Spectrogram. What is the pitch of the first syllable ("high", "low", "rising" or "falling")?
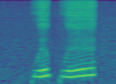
rising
